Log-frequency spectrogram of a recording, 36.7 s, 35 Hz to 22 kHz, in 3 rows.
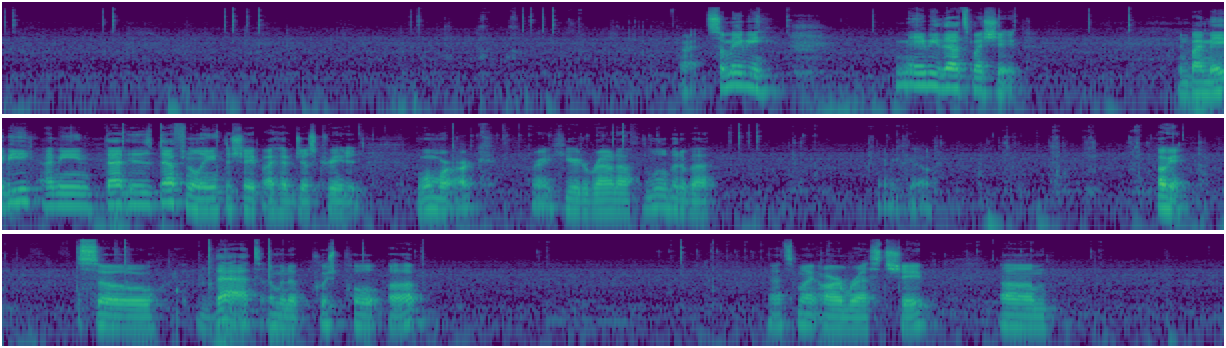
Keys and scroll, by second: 7.2 e, 17.3 a, 27.2 p.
